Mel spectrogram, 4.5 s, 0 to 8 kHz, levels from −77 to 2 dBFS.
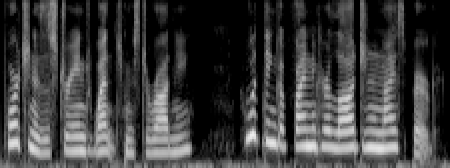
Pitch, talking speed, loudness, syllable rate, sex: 250 Hz, 225 wpm, -16 LUFS, 6.5 syllables/s, female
